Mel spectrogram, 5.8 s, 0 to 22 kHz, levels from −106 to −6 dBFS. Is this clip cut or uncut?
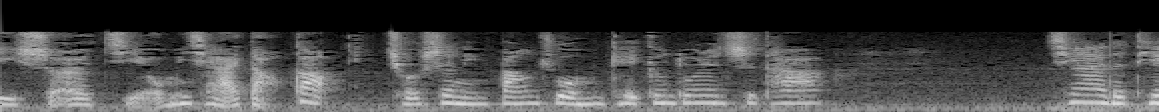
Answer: uncut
